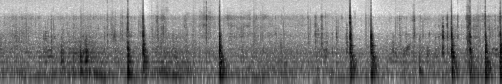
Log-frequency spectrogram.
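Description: Gloved hands pulling a swimming crab out of a nylon gill net: rustling and scraping of net mesh and plastic sheeting, with a scatter of sharp clicks and knocks, about eight in all, over a steady low background noise.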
